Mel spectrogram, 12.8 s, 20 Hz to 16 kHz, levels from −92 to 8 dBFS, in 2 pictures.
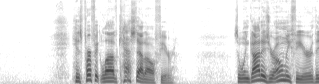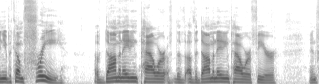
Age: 50-69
